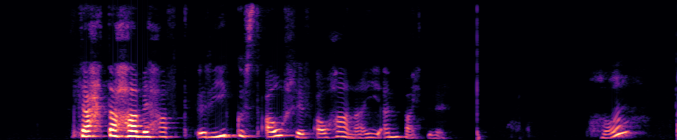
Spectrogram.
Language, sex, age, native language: Icelandic, female, 15, Icelandic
